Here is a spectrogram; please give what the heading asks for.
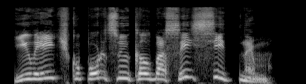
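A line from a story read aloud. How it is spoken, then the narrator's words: Loud grinning servant. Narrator (Russian): Мятый половой оскалился и громко сказал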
